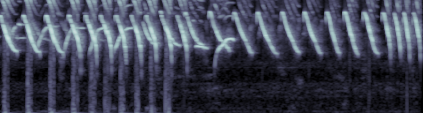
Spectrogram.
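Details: Duelling canaries sing long rolls: evenly spaced, sharply downward-sweeping notes repeat several times per second, with sharp clicks under the first half and clearer, spaced sweeps afterward.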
